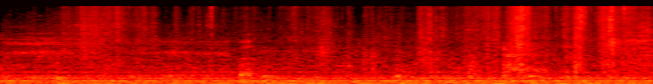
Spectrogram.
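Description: Faint, scattered crinkles and rustles of plastic cling film being pressed by hand into a pastry case, over a steady low hum.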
